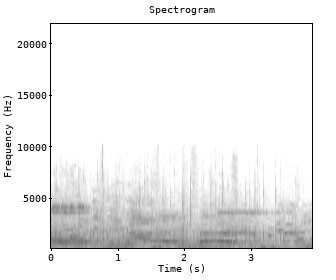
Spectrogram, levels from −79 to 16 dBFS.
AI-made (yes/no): yes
